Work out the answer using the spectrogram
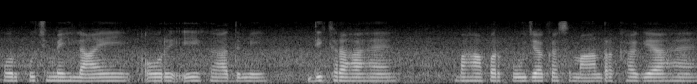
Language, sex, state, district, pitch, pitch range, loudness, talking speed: Hindi, male, Chandigarh, Chandigarh, 170 Hz, 165-175 Hz, -20 LUFS, 145 wpm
